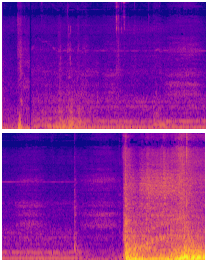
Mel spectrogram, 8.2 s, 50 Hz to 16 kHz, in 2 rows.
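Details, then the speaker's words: 1969 Pontiac Firebird V8 with Holley Sniper EFI after replacing a failed injector that caused stumbling: fires and holds a strong, even roar with no stumble; all four injectors working, running healthy. "happens all tell's no stumble so got all for injectors are injecting"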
